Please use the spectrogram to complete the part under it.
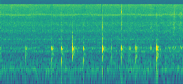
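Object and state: Cardboard box with lid.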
